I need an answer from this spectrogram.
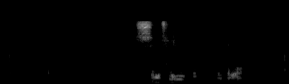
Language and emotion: Russian, neutral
